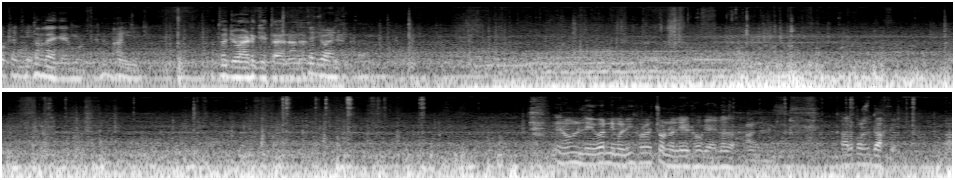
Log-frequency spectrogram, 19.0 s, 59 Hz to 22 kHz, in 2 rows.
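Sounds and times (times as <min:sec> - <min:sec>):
car engine and road noise: 0:00.0 - 0:19.0
light clicks or rattles: 0:10.0 - 0:14.0.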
